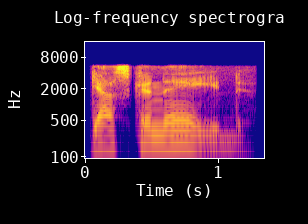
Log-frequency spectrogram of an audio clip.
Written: gasconade

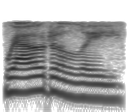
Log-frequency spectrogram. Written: rowdily

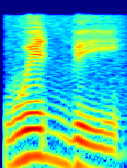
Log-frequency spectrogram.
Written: Whidbey Island

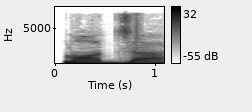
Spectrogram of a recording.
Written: motse

